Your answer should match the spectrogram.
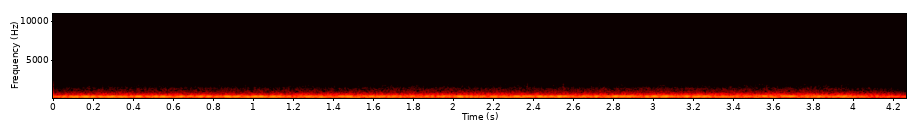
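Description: Low, steady drone sound effect: one held low tone with a rough, grainy texture, beginning to fade out near the end.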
